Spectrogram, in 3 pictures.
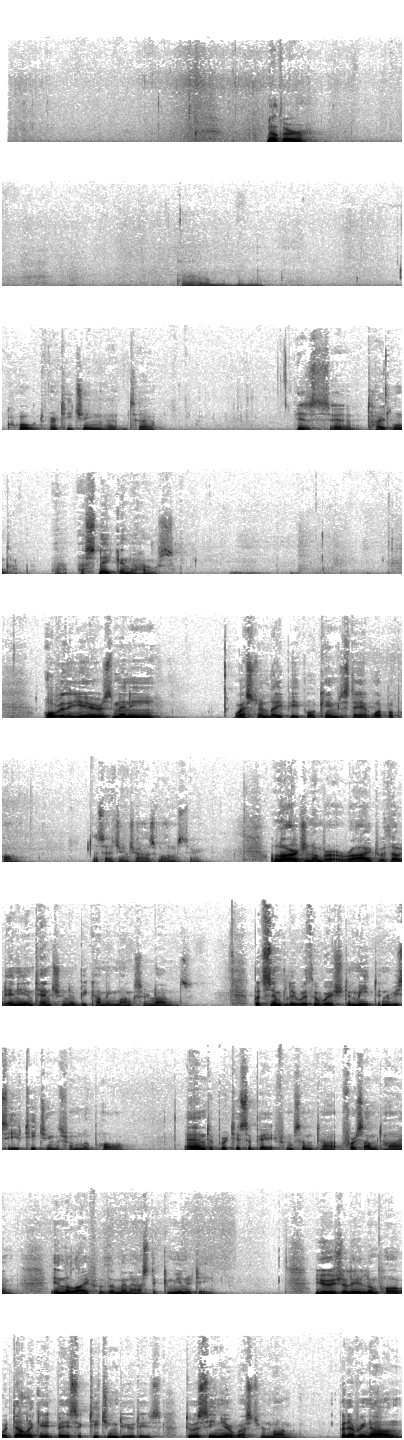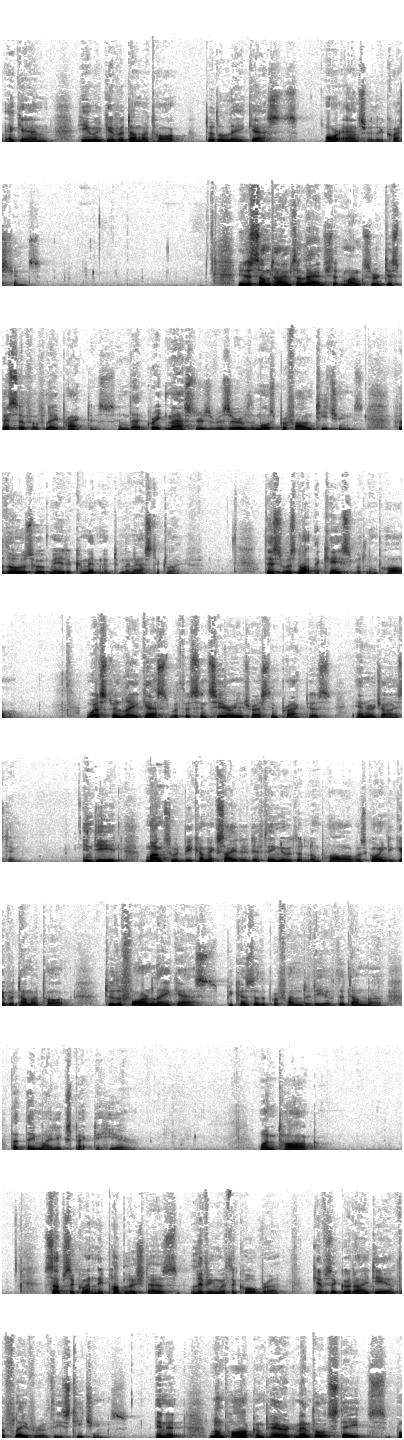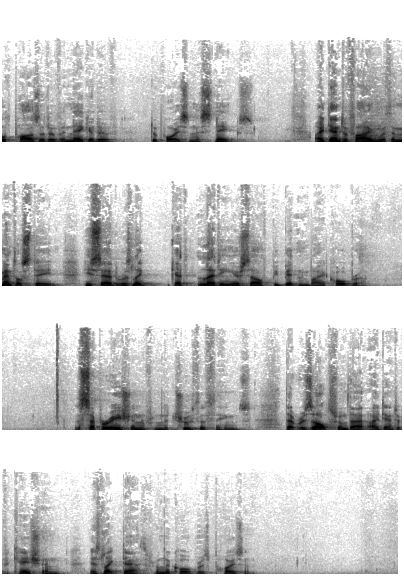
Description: Reading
